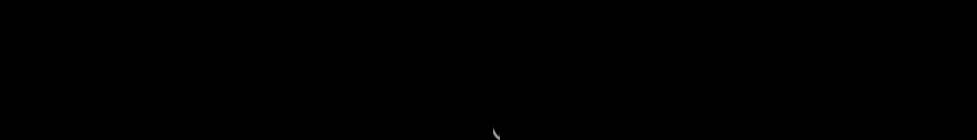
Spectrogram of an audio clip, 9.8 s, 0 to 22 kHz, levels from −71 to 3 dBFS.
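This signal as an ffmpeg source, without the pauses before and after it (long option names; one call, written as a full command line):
ffmpeg -f lavfi -i "aevalsrc='0.0794*clip(t/0.002,0,1)*clip((0.06-t)/0.002,0,1)*sin(2*PI*1500*0.06/log(320/1500)*(exp(log(320/1500)*t/0.06)-1))':duration=0.06:sample_rate=44100" out.wav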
